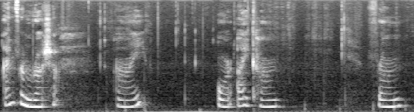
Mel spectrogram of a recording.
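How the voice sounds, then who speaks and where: A woman whispers through an ASMR language lesson, her voice slightly high yet mellow. She moves very slowly and gently, repeating each phrase again and again. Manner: gentle, soft-spoken. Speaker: ASMR creator teaching phrases.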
